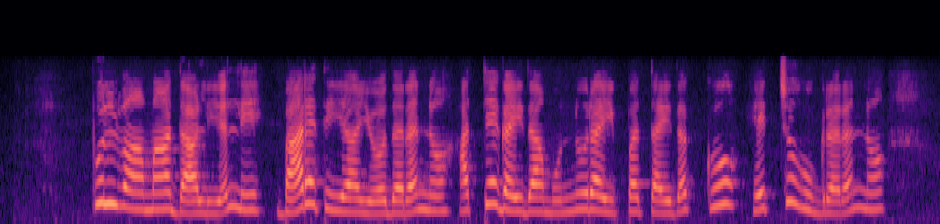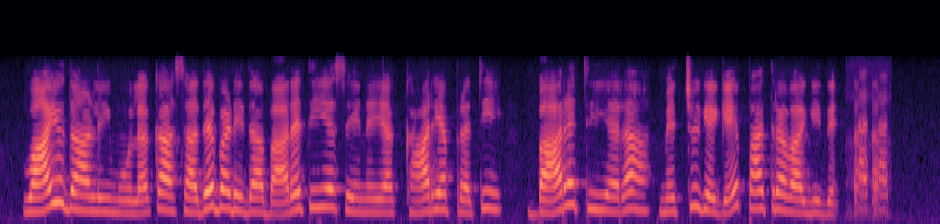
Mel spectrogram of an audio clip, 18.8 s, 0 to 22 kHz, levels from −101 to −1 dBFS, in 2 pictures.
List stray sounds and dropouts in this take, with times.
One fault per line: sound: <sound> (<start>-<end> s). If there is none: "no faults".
sound: laugh (17.9-18.3 s)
